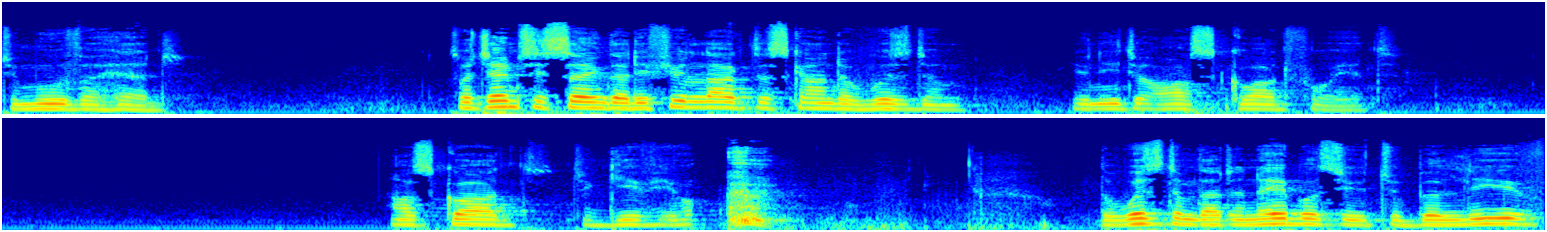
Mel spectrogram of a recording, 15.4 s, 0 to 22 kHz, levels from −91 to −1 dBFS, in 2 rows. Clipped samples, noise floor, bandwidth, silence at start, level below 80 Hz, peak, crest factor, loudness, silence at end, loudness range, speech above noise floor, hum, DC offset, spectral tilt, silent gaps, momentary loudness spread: under 0.1%; -65 dBFS; 11.5 kHz; 0 s; -58 dBFS; -12 dBFS; 20 dB; -31 LUFS; 0 s; 10 LU; 35 dB; 50 Hz at -65 dBFS; under 0.1%; -6 dB/octave; none; 18 LU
